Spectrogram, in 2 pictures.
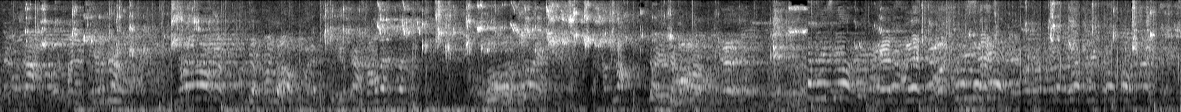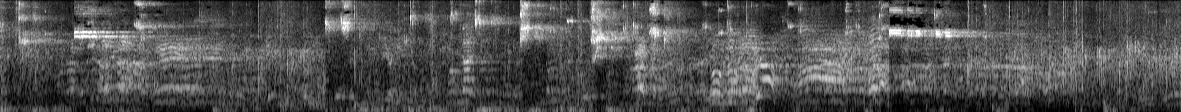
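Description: Basketball game sound in a gymnasium: the ball bouncing on the hardwood floor, with players' voices calling out and echoing in the large hall.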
